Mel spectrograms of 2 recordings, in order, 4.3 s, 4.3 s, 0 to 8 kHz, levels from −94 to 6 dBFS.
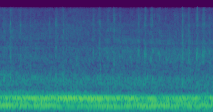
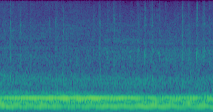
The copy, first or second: first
